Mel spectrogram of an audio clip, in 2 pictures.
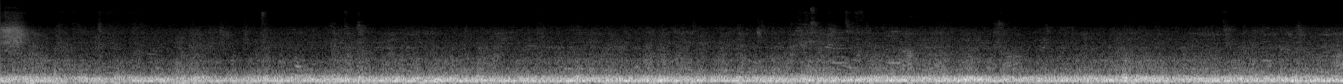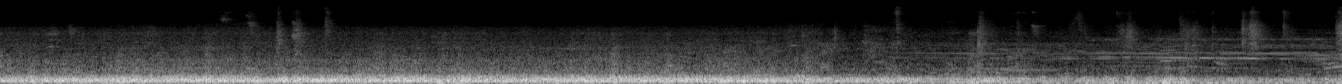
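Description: Interior running noise of a Korail Line 3 electric multiple unit at speed: a steady low rumble of wheels and running gear on the track. Near the end the rumble eases and a faint whine that shifts in pitch comes in.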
